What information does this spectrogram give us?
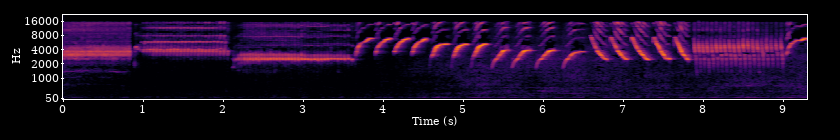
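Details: Canary song with sustained buzzy notes at shifting pitches, then repeated rising-and-falling slurred notes about four per second, ending in a dense high trill.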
